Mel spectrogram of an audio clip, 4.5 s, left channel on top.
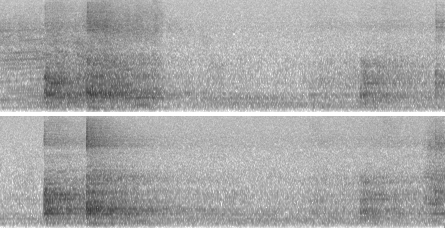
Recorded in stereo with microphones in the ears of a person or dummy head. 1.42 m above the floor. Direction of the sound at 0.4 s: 40° right (ahead or behind).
